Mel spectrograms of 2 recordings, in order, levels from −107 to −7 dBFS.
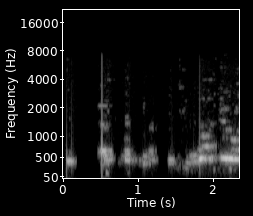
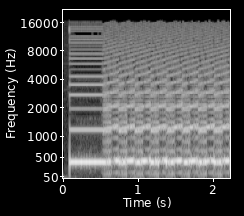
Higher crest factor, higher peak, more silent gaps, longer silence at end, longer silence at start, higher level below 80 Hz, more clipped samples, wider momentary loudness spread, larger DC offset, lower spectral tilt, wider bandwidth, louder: first, 16 dB vs 10 dB; second, -26 dBFS vs -10 dBFS; first, 0.18-0.45 s, 1.26-1.39 s vs none; about the same, 0 s vs 0 s; about the same, 0.05 s vs 0.05 s; second, -88 dBFS vs -60 dBFS; neither; first, 20 LU vs 2 LU; neither; first, -4.5 dB/octave vs -2.5 dB/octave; second, 5.8 kHz vs 17 kHz; second, -43 LUFS vs -21 LUFS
